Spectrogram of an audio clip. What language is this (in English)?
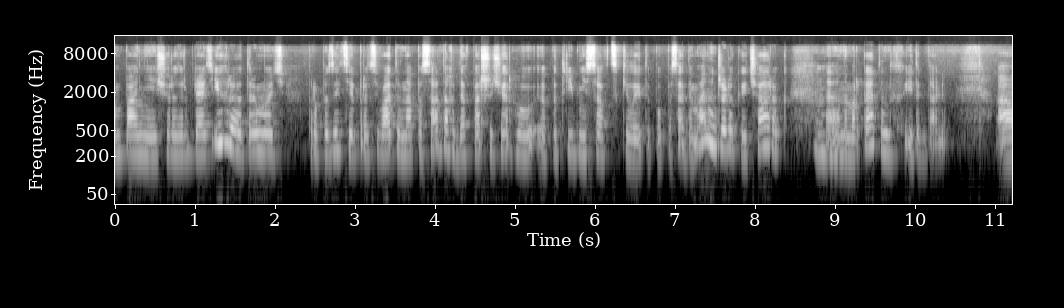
Ukrainian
